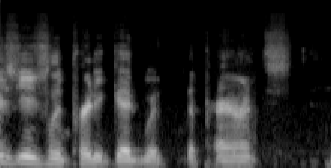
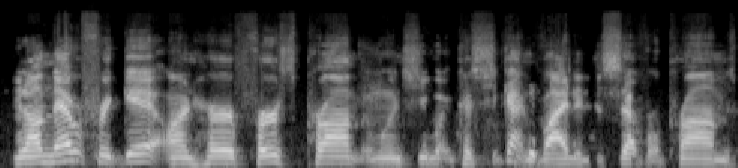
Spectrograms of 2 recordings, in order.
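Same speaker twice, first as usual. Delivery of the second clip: normal talking voice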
